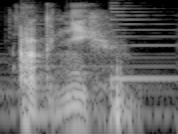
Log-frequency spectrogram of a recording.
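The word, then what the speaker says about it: अग्निः: його звати називався словом агніх хоча в нас його називають Агні насправді в санскриті наголос падав на і агніх але нам цікаво як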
